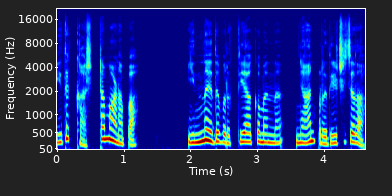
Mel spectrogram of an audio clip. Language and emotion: Malayalam, sad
